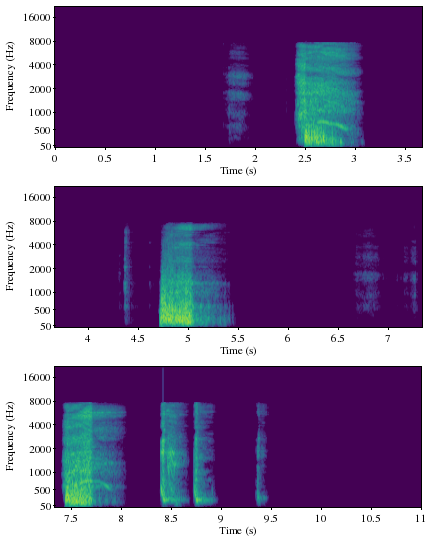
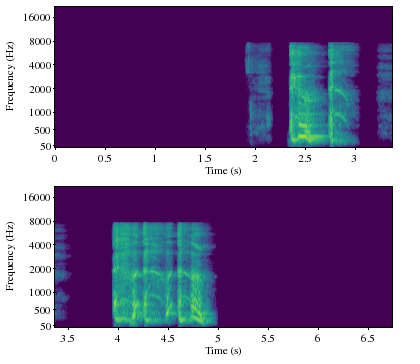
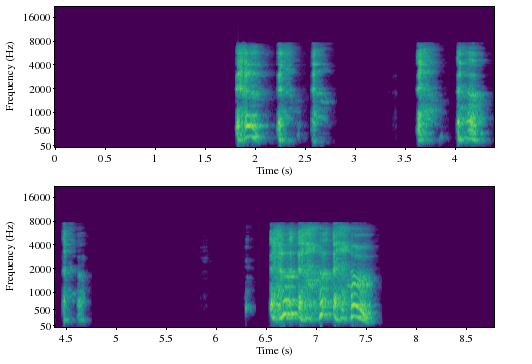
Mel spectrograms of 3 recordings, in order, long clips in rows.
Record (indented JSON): {
  "exhalation_length": "11.0 s",
  "exhalation_amplitude": 32768,
  "exhalation_signal_mean_std_ratio": 0.27,
  "cough_length": "6.7 s",
  "cough_amplitude": 32565,
  "cough_signal_mean_std_ratio": 0.34,
  "three_cough_length": "8.8 s",
  "three_cough_amplitude": 32768,
  "three_cough_signal_mean_std_ratio": 0.37,
  "survey_phase": "alpha (2021-03-01 to 2021-08-12)",
  "age": "65+",
  "gender": "Male",
  "wearing_mask": "No",
  "symptom_none": true,
  "smoker_status": "Never smoked",
  "respiratory_condition_asthma": false,
  "respiratory_condition_other": false,
  "recruitment_source": "REACT",
  "submission_delay": "1 day",
  "covid_test_result": "Negative",
  "covid_test_method": "RT-qPCR"
}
